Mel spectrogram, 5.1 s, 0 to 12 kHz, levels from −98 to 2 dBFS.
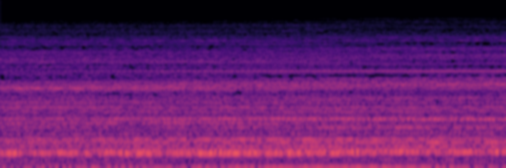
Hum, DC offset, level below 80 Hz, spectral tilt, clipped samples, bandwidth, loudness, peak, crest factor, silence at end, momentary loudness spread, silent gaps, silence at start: none; 0.2%; -64 dBFS; -5.5 dB/octave; under 0.1%; 8.4 kHz; -39 LUFS; -26 dBFS; 12 dB; 0 s; 2 LU; none; 0 s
